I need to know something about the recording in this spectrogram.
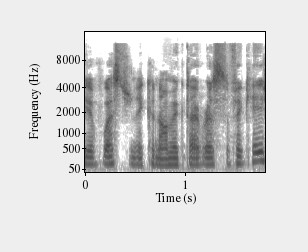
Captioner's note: speaking French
